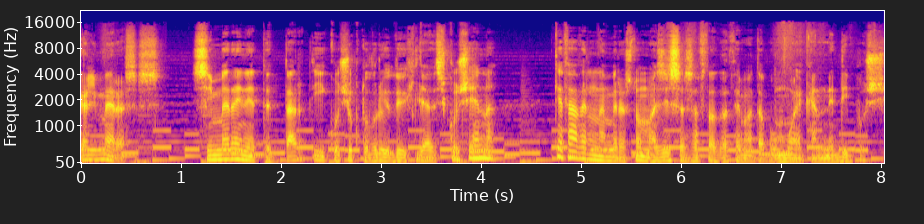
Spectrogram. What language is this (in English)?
Greek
